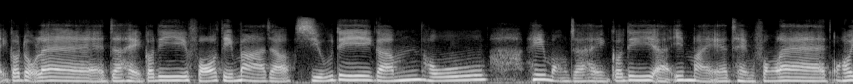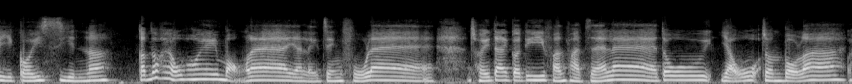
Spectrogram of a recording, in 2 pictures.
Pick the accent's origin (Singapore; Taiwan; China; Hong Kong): Singapore; 各位哥哥姐姐你们好，我是新加坡的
